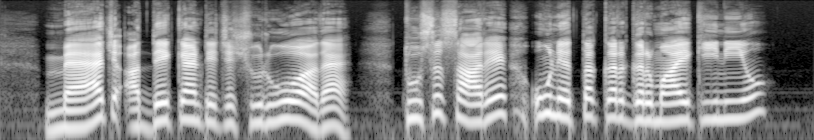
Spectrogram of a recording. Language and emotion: Dogri, angry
